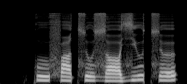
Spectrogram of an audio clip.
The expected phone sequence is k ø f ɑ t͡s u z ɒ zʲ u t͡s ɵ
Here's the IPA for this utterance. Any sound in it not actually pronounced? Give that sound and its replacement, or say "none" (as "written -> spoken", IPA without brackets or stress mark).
ø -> u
